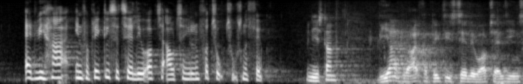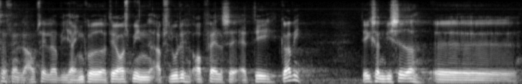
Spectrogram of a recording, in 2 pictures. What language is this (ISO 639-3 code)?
dan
